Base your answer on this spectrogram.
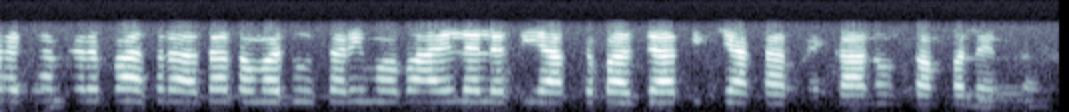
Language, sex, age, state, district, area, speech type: Hindi, female, 60+, Uttar Pradesh, Mau, rural, conversation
